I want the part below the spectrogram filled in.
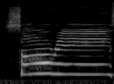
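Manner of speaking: high, small apologetic voice; high sheepish kid. Acted. Clark apologizing to friends at recess, high and sheepish. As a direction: say sorry like an embarrassed kid.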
